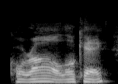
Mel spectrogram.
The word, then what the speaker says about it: Korhal: And I remember that before that, just before Madland had joined, Korhal or Korhal, I don't know how it's pronounced. How do you say it? Choral.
